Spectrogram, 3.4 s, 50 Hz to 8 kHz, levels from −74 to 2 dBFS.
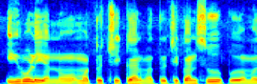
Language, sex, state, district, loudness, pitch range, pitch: Kannada, male, Karnataka, Koppal, -15 LUFS, 130-160 Hz, 145 Hz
